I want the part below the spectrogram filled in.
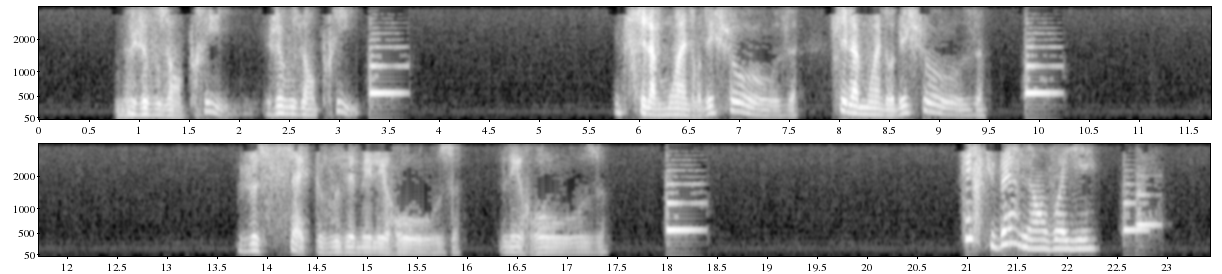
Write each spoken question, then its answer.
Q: Qu'est-ce qu'Hubert lui a envoyé?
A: Des roses.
